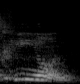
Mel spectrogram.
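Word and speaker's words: ⲭⲓⲱⲛ: Most deacons will pronounce it shion, means snow. Snow? Means snow. في التسبيح. Imagine, there's actually snow in Egypt. They actually had a word for snow. However, There's also, some will pronounce it as chiyon, Which is the proper way. which is the proper way to say it.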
